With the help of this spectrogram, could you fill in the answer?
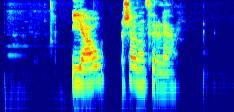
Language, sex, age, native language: Icelandic, female, 50-59, Icelandic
